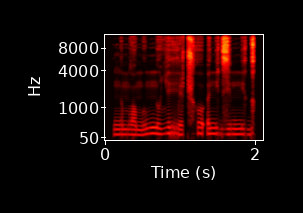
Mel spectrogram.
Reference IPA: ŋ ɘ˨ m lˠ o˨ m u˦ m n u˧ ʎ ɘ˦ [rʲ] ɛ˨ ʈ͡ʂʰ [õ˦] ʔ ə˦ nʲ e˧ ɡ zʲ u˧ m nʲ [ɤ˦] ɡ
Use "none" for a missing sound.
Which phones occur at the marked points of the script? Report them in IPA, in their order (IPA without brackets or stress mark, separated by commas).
rʲ, o˦, ɯ˦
